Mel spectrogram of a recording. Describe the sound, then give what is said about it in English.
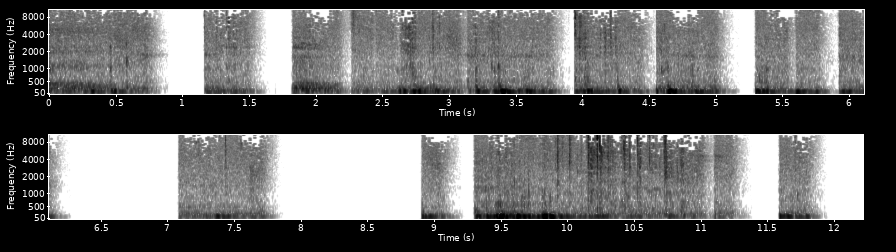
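Soft, papery rustling of Bible pages being turned as people look up a passage, coming in a series of irregular short bursts with brief pauses between them, fairly quiet, with no talking. “I can hear pages turning, but I can't hear you scrolling.”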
